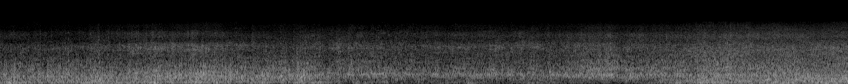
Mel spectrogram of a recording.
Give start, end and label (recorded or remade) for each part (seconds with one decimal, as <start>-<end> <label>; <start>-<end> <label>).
0.0-3.7 remade; 3.7-4.2 recorded; 4.2-6.8 remade; 6.8-7.5 recorded; 7.5-8.5 remade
